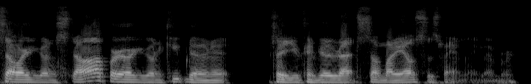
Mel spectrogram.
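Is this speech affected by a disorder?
Yes: cleft palate; cleft palate since childhood.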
